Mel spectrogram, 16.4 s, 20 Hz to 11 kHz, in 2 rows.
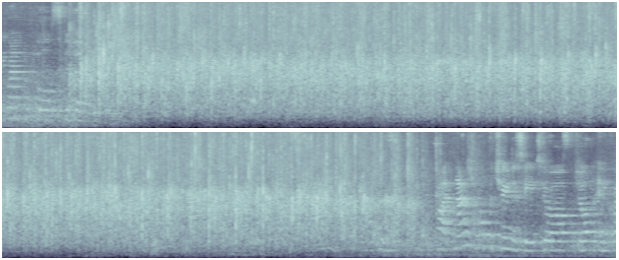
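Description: Audience applause at a 2010 Q&A for the launch of the TH13TEEN ride at Alton Towers resort: dense, sustained clapping fills about thirteen seconds, then fades as a voice begins speaking.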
